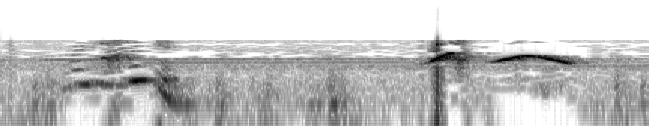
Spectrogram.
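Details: Pet cockatiel talking, mimicking the greeting "Hallo" with a wavering spoken-sounding phrase, then a sharp click and a smooth arched whistle, indoors with steady hum.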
